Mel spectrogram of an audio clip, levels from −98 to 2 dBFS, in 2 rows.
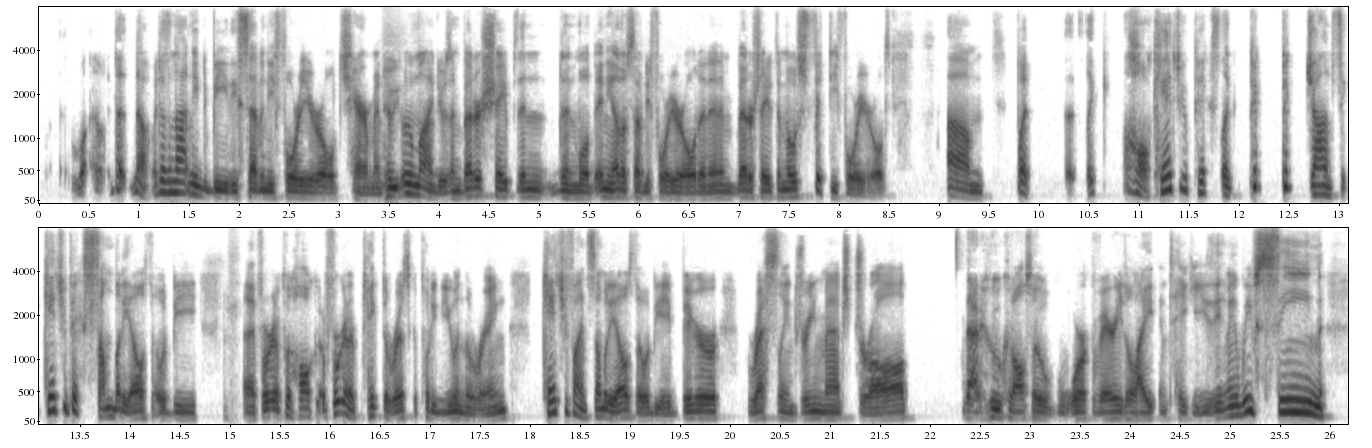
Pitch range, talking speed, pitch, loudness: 95-135 Hz, 220 wpm, 100 Hz, -24 LUFS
